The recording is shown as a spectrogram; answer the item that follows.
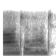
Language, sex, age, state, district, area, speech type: Nepali, female, 18-30, West Bengal, Darjeeling, rural, conversation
